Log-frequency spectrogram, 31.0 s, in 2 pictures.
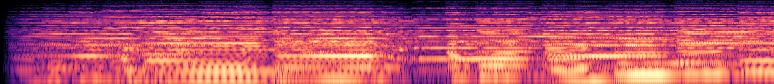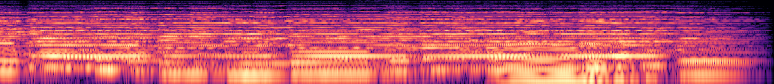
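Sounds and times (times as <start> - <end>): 
organ: 0.0 - 30.9.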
